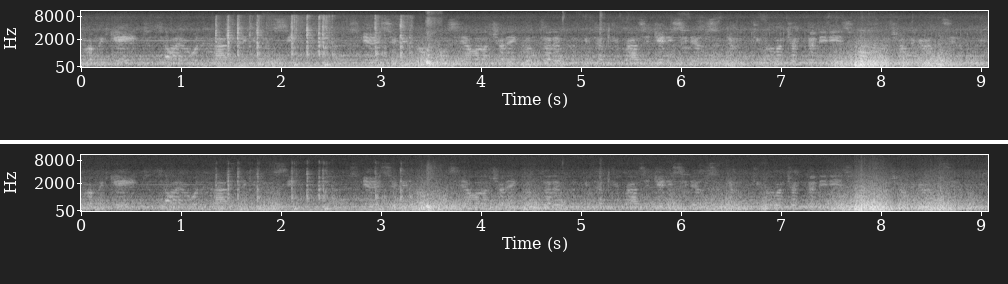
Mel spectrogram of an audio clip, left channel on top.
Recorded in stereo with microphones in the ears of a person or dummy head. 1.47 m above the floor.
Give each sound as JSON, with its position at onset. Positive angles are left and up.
{"t": 0.0, "sound": "an aircraft", "side_deg": 60}
{"t": 1.4, "sound": "typing on a keyboard", "side_deg": 70}
{"t": 3.5, "sound": "a whoosh", "side_deg": 60}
